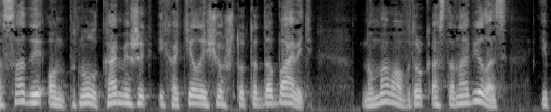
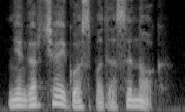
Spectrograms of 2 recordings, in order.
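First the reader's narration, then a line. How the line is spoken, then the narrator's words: Soft, gentle voice. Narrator (Russian): мягко сказала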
